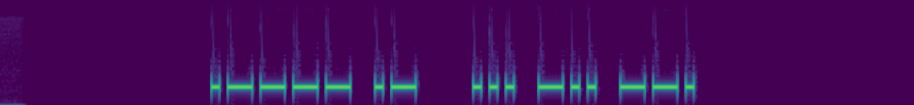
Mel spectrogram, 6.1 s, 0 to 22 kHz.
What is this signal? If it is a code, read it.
Morse code, heard as a keyed tone, about 21 wpm, 700 Hz. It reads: 1A SDG
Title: Field Day Exchanges Encore - 22wpm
